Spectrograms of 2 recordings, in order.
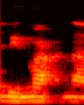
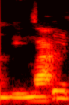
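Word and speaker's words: بمعنى: adalah Isim mausul bimakna perhatikan di sini dibacanya bimakna bukan bimakni bimna oh bimakna bimna walaupun ada huruf ba huruf j tetapi di sini makna itu adalah Isim yang mabni ya makna J enggak baca makni alladzi jadi Ma ini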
